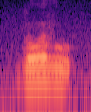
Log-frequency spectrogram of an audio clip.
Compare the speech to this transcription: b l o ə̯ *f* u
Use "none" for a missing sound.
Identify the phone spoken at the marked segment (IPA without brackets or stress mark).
v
